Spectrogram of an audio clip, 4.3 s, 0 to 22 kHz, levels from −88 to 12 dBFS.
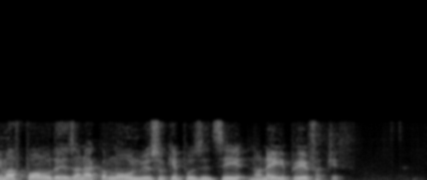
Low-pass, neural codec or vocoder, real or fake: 7.2 kHz; codec, 16 kHz, 0.5 kbps, X-Codec, WavLM features, trained on Multilingual LibriSpeech; fake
